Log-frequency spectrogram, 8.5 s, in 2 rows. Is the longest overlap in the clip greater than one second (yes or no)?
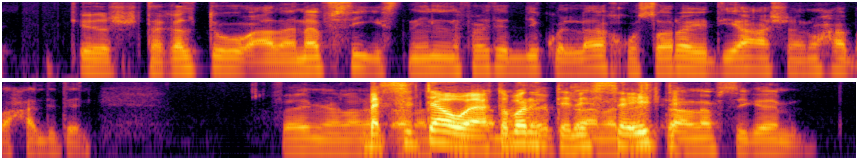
yes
